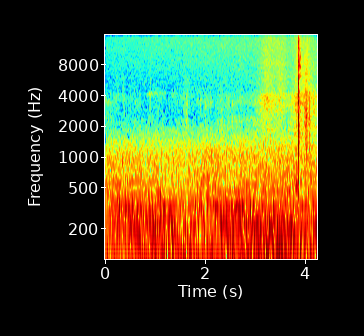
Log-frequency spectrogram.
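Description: A three wood striking a golf ball: one sharp crack near the end, under a steady low rumble.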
